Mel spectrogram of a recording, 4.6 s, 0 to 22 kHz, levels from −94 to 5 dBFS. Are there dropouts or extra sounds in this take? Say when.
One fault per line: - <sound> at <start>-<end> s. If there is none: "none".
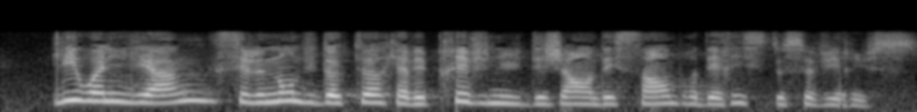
none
